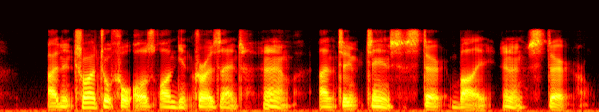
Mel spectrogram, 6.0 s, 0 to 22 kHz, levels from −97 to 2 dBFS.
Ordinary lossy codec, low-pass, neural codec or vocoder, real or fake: none; 7.2 kHz; autoencoder, 22.05 kHz, a latent of 192 numbers a frame, VITS, trained on many speakers; fake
